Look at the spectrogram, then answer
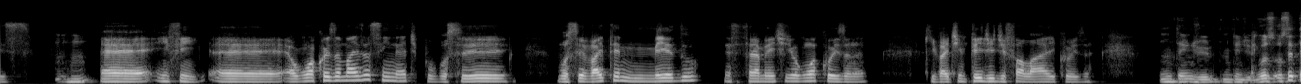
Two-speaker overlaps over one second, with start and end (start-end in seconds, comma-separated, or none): none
